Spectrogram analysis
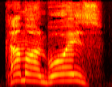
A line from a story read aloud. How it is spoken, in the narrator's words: shouted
